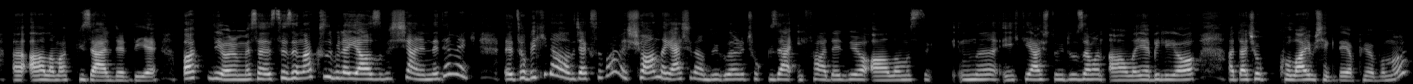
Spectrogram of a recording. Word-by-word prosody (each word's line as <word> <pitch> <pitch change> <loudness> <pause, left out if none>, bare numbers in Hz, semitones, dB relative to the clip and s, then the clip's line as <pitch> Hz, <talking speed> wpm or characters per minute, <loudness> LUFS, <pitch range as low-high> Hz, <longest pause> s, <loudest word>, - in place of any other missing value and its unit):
eee, 205 - +3
”Ağlamak 205 0 +2
güzeldir” 190 -4 +2
diye. 180 +1 -1 0.2
Bak 290 +2 +6
diyorum, 225 -4 +3
mesela, 240 +2 +1
Sezen 285 +2 +1
Aksu 335 +3 +2
bile 280 -2 +3
yazmış, 245 +2 +3
yani, 235 -5 +1
ne 245 +1 -1
demek? 445 -8 -4 0.3
E, 240 0 +1
tabii 300 +4 -1
ki 480 - -10
de 400 - +3
ağlayacaksın 270 -1 0
falan 295 - -6
ve - - -4
şu 285 +2 0
anda 285 +2 +2
gerçekten 255 -1 -1
duygularını 235 +1 -3
çok 245 +1 -13
güzel 225 -1 +1
ifade 215 0 -4
ediyor, 220 +1 -1
ağlaması 205 +3 0 0.3
ııı, 220 +1 -1
nı 225 0 -1
ihtiyaç 220 +2 -2
duyduğu 230 0 -5
zaman 230 0 0
ağlayabiliyor. 215 +3 +1 0.3
Hatta 220 0 +2
çok 250 +1 -3
kolay 215 -1 +4
bir - - -5
şekilde 190 -3 -7
yapıyor 185 0 -4
bunu. 190 +4 -6
225 Hz, 185 wpm, -24 LUFS, 210-255 Hz, 0.3 s, Bak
